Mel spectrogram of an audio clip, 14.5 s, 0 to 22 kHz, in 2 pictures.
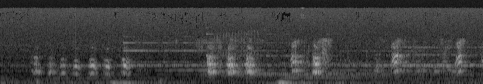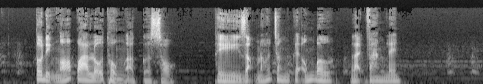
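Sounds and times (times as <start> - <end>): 
neighbouring house's dog barking: 0.5 - 2.1, 3.1 - 5.0, 5.6 - 7.8, 11.2 - 13.3, 13.9 - 14.4
speech: 7.8 - 9.9, 10.5 - 13.3.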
